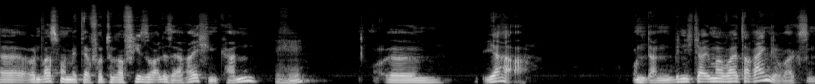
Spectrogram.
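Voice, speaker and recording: A medium-pitched male voice at a moderate pace, with lively intonation, very even loudness, and long, frequent pauses. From Cologne. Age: 50s. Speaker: photographer and podcast co-host. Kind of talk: casual chat.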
